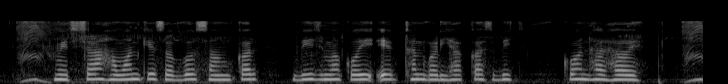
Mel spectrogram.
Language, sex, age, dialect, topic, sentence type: Chhattisgarhi, female, 25-30, Eastern, agriculture, question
